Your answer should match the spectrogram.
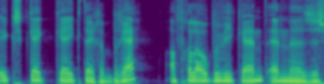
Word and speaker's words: Brest: Mm Bre zeg je denk ik. Brest is het geschreven.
